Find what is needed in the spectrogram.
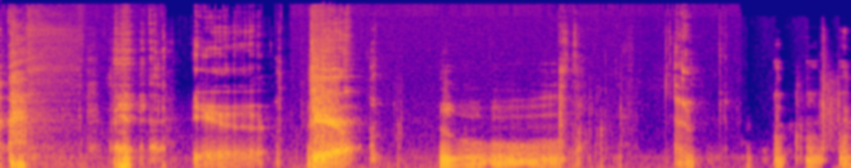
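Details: Burping by a man: several long, loud, low-pitched voiced burps with short pauses between them, plus a few brief vocal sounds.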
